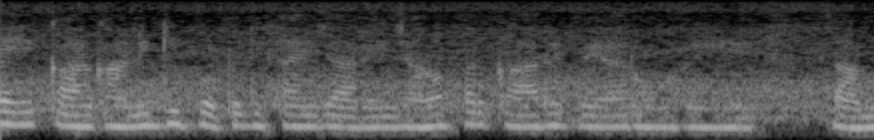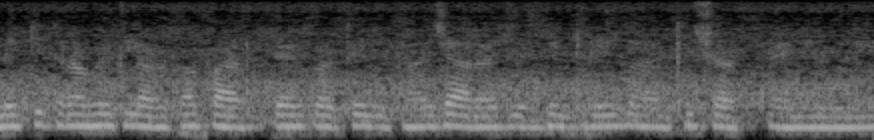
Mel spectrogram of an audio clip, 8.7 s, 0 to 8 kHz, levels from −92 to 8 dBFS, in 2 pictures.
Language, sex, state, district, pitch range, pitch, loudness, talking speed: Hindi, female, Bihar, Saharsa, 185-205 Hz, 195 Hz, -31 LUFS, 245 wpm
